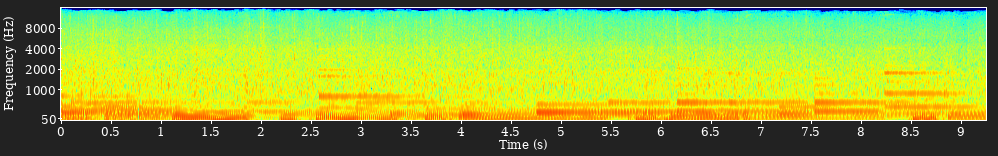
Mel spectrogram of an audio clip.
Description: A guitar is playing while rain is hitting a surface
